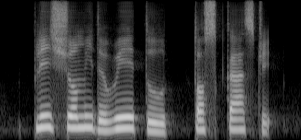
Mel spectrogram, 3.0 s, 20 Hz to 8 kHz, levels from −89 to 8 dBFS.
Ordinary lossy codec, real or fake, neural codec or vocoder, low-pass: none; fake; codec, 16 kHz, 0.7 kbps, FocalCodec; none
